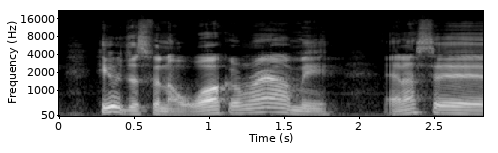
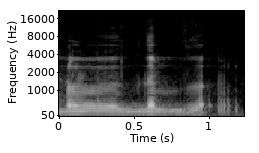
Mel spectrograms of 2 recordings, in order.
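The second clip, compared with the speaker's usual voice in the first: softer, trailing blah blah mumble; mock mumbling; 6 dB quieter than usual. Recruit mumbling his words in a hurry, trailing off softly. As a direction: imitate a nervous recruit mumbling.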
